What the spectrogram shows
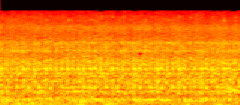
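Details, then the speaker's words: Isuzu Traviz diesel at idle: a constant high scraping whine over the clatter. The noise comes from a loose, worn, unevenly worn air-con belt, not major engine damage; the oil was also very thick. "Narinig niyo mga boss maingay nga itong makina pero wala naman itong malaking sira dahil ang pinanggagalingan lang naman ng ingay nito"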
